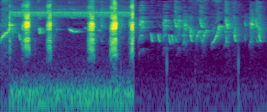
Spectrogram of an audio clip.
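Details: Pied fantail lure call for attracting wild fantails: loud sharp clicking bursts over a low hum for under two seconds, then a quick run of high, squeaky, chattering chirps.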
